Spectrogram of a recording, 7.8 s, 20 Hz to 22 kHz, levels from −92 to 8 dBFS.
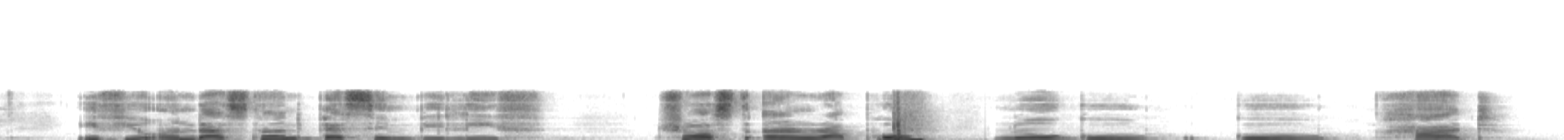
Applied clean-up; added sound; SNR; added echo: none; Thump, thud; -1 dB; none.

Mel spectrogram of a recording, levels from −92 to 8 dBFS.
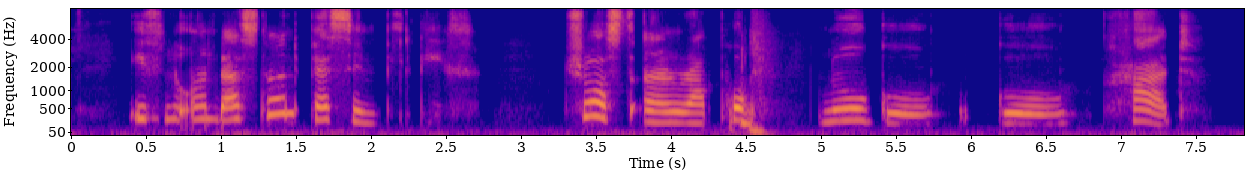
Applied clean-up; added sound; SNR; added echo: neural diffusion model UNIVERSE++.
